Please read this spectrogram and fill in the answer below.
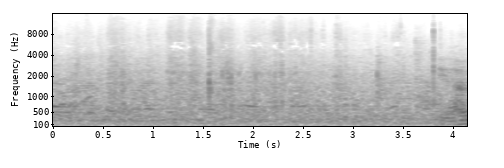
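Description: Classroom recording during a lull: a steady background hiss with faint, indistinct voices and a few light clicks.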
